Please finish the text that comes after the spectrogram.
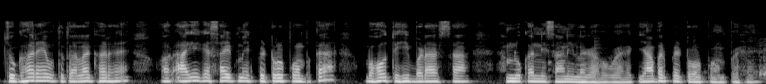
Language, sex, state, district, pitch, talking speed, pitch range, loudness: Hindi, male, Jharkhand, Palamu, 140 Hz, 265 wpm, 125-150 Hz, -16 LUFS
